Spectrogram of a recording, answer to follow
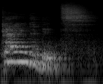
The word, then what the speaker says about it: candidate: ATE. When the word ends in ATE, you're going to stress it on the third syllable to what? To the end of the word. So here we're going to have can, and then you have D, and then you have date.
